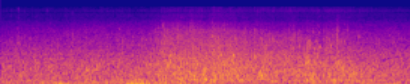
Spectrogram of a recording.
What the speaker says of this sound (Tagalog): Grabe oh, ang lakas ng mga alon doon oh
